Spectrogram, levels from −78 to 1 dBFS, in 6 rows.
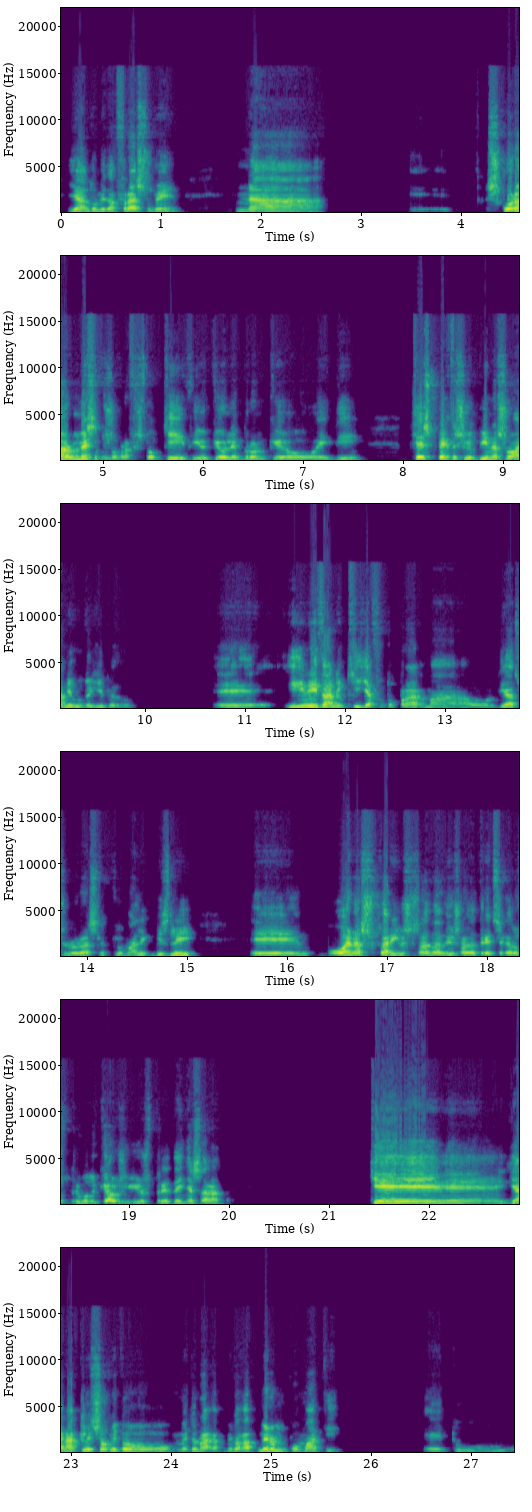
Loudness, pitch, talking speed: -15 LUFS, 135 Hz, 155 wpm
